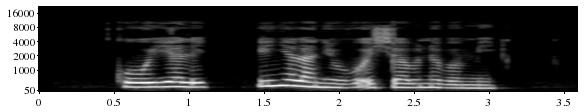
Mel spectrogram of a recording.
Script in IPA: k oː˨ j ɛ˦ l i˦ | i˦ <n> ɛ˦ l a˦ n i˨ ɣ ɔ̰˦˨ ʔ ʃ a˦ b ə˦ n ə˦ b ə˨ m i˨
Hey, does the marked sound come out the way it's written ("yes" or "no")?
no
